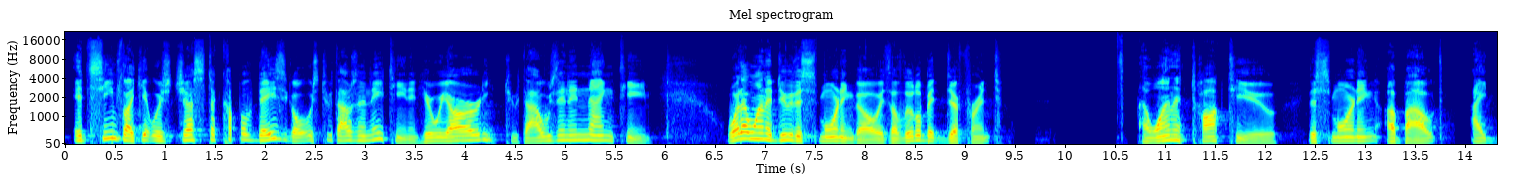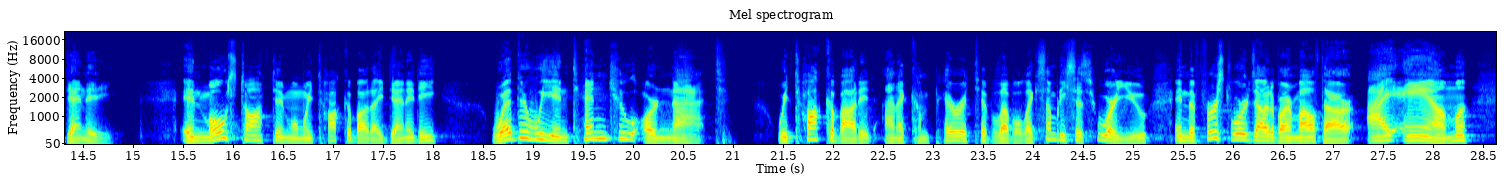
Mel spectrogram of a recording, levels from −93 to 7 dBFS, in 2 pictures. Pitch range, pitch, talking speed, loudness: 120-170 Hz, 145 Hz, 170 wpm, -30 LUFS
